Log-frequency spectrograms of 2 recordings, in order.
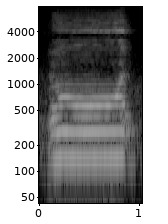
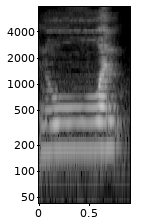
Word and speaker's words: نون: നൂൻ നൂൻ. ഇനി ചില ആളുകൾ നൂവൻ എന്ന് പറയും, വൻ പെട്ടെന്ന് ഇങ്ങോട്ട് ചുണ്ടു വലിച്ചു കഴിഞ്ഞാൽ നൂവൻ. അതൊക്കെ ഖുർആനോത്തിലും വരും തഅ്മലൂവൻ. അപ്പൊ അങ്ങനെ വരാൻ പാടില്ല. എങ്ങനെ പറയേണ്ടത്? നൂൻ നൂൻ നൂൻ.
